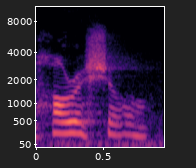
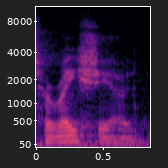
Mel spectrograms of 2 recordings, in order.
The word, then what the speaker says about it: Horatio: Why did his parents call him Horishaw? I think they probably intended it to be pronounced Horatio, but it just got mish mashed up and became Horaw.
